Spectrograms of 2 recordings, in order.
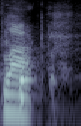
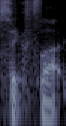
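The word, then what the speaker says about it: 6LACK: can i just say i know it's pronounced black but i will die before i stop calling it six o'clock six yes um my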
